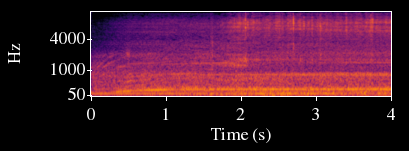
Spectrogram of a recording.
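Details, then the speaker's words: Sparx ES200 skate sharpener (2022 build) in cold conditions, 5 to 8 °C, giving code 236; grind spindle motor whine climbs briefly then levels at low pitch, never reaching full RPM, as if lost torque; worked when warmed indoors. "doesn't sound like it's really going up to speed almost sounds like the uh Armature is not hooked up to the"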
